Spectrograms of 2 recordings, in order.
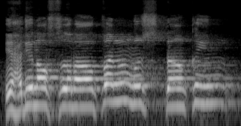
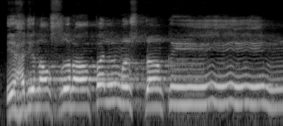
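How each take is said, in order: First: The last vowel of mustaqim is short. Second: The last vowel of mustaqim is long. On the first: Guide us to the path of the sick. The speaker calls it wrong. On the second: Guide us to the straight path. The speaker calls it right.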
